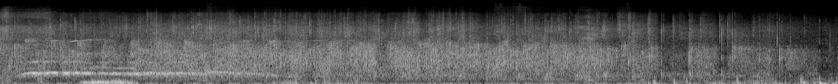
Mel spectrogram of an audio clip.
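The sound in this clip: Loud, steady applause from an audience warmly welcoming a pastor to the front. It is sustained evenly from start to finish, with a brief voice near the beginning.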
